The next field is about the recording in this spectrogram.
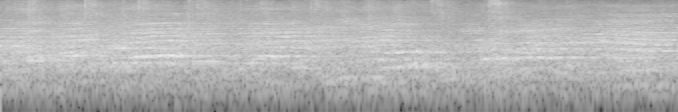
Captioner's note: cheering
